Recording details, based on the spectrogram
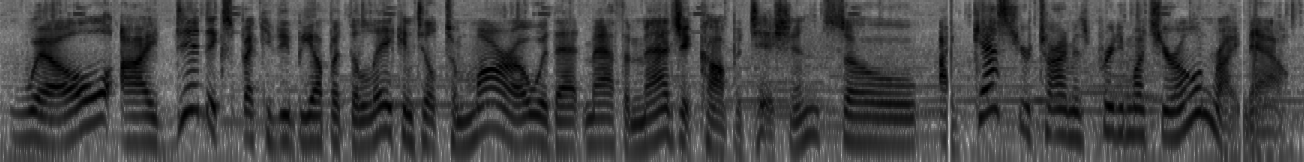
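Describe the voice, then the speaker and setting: A man's voice: on the high side, big pitch swings, normal speed, hardly any pauses, over music. An actor playing a meek, middle-aged American small-town father in a video game, earnest, folksy and prim. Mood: earnest, proud. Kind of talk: animated video game dialogue acting.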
